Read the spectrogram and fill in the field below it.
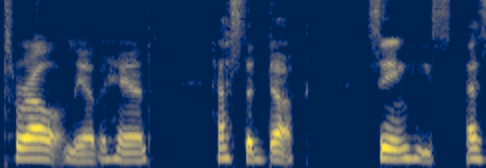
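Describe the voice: Over a quiet background, the speaker offers plain reading aloud.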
